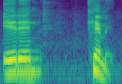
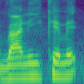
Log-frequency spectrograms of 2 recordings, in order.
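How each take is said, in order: First: A vowel sound comes before the R sound. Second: The first word starts directly with the R sound. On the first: The speaker calls it right. "you put a vocalized I in front of the R" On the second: The speaker calls it wrong. "some people unfortunately say it incorrectly"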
